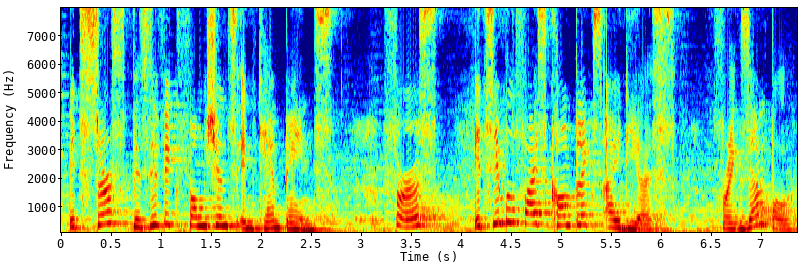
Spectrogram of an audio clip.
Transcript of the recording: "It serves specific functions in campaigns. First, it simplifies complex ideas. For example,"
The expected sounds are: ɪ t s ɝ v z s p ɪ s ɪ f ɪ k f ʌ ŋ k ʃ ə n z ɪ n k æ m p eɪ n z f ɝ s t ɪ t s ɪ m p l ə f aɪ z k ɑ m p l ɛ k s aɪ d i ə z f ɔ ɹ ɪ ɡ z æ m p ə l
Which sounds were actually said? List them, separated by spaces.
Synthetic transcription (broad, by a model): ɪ t s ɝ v s p ɪ s ɪ f ɪ k f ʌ ŋ k ʃ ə n s ɪ n k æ m p eɪ n s f ɝ s t ɪ t s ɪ m p l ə f aɪ s k ɑ m p l ɛ k s aɪ d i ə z f ɔ ɹ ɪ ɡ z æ m p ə l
